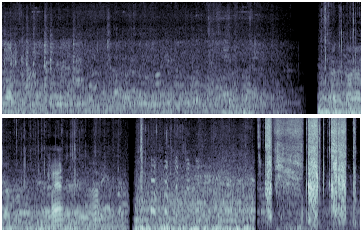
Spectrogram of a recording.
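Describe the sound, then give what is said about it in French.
Adhesive tape is pulled from a roll in several long, loud rips with brief breaks between them, ending in a few quick, sharp tearing bursts. “Le coup du son du scotch et tout, c'est pas mal aussi, tu vois.”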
